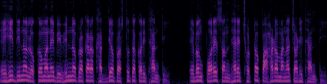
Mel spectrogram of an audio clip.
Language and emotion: Odia, neutral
